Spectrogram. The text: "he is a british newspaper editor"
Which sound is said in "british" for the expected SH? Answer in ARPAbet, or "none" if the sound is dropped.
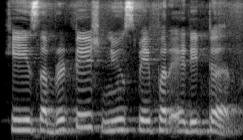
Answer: SH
